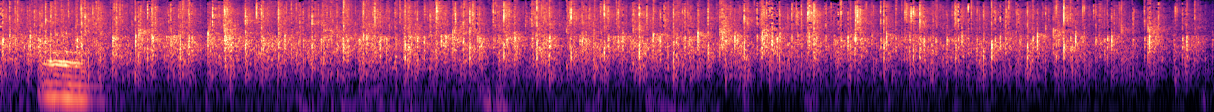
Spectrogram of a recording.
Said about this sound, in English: Can we give them a round of applause for being with us?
